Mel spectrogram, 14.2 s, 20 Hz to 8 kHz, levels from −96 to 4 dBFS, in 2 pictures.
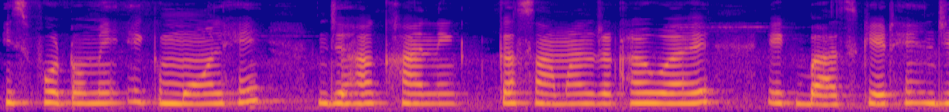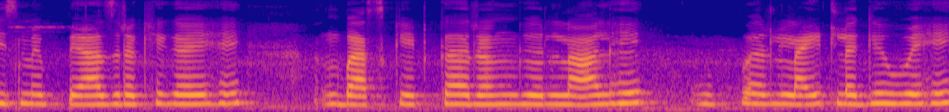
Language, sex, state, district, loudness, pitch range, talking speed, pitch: Hindi, female, Bihar, Sitamarhi, -24 LUFS, 245-270 Hz, 130 wpm, 260 Hz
